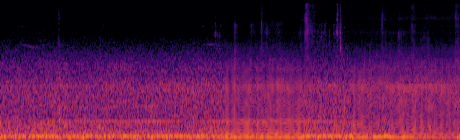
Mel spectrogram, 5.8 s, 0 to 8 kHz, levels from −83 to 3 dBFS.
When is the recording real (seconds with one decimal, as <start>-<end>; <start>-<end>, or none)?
0.0-2.8; 3.9-4.4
